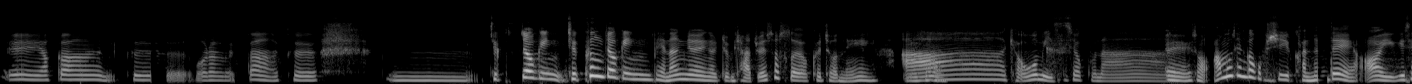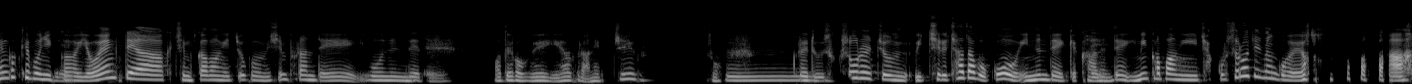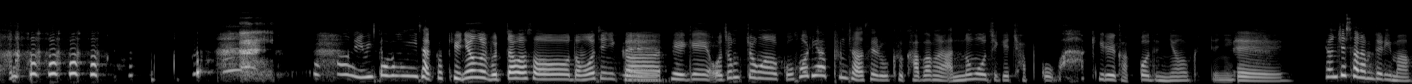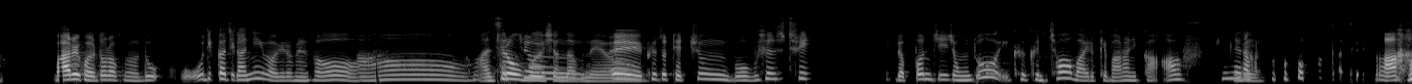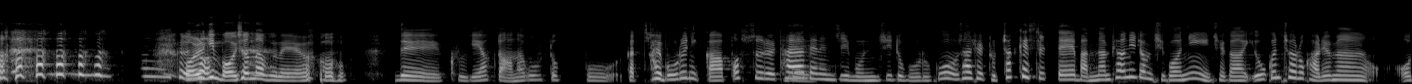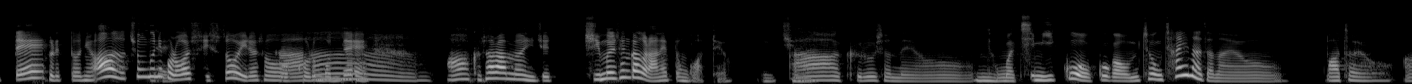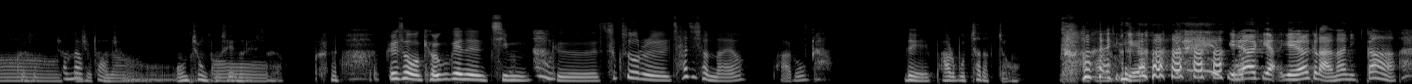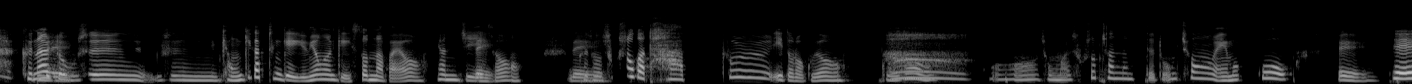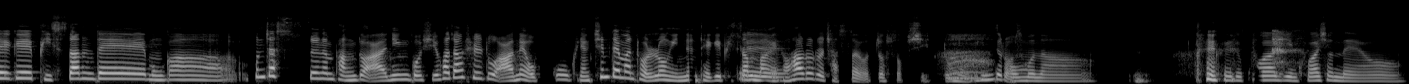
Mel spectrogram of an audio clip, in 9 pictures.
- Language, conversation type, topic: Korean, podcast, 용기를 냈던 경험을 하나 들려주실 수 있나요?
- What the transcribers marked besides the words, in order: tapping; other background noise; laugh; laughing while speaking: "아 이민가방이"; laugh; laugh; laughing while speaking: "다들 아우 그래서"; drawn out: "아"; laugh; laugh; laugh; gasp; gasp; laugh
